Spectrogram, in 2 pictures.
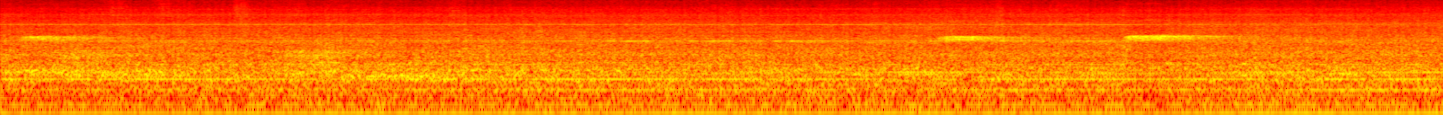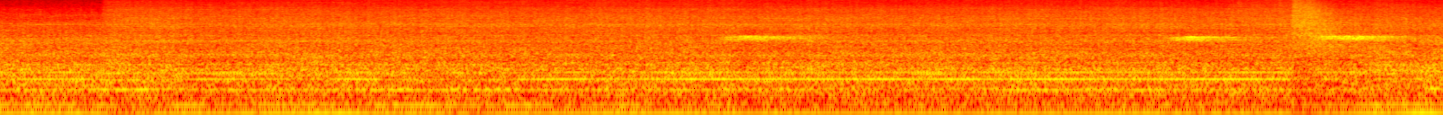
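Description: A train standing at a station platform with its engine idling: a steady low hum. The hiss grows about halfway through, and there is a brief hiss of air near the end.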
